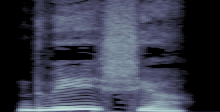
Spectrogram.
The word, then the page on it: ದ್ವೇಷ್ಯ: kannada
